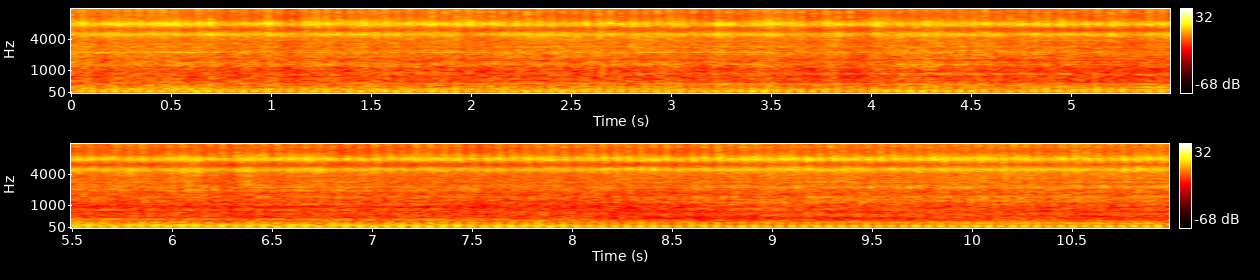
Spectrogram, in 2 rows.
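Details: 1957 Gravely tractor mowing test: strong, steady single-cylinder drone holding even speed under mowing load, no misses or knocks; runs pretty good, normal running under load.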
